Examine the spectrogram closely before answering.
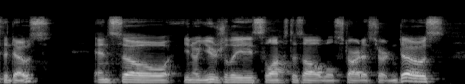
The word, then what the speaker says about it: cilostazol: Have you known of anybody complaining about what xylazotol? Am I pronouncing that right?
